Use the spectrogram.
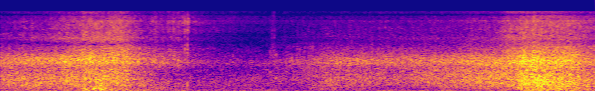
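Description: Ocean surf rolling onto the beach at Delnor-Wiggins in North Naples, Florida, on a rough morning stirred by a tropical depression, with steady wind noise over the microphone; the wash swells, eases in the middle, then builds again, with no talking.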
